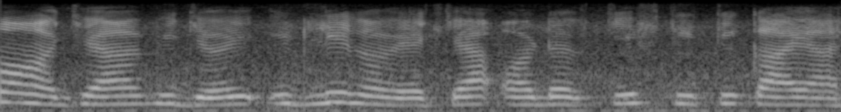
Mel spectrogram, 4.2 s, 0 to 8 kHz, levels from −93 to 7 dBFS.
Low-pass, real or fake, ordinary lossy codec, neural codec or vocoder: 7.2 kHz; real; none; none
